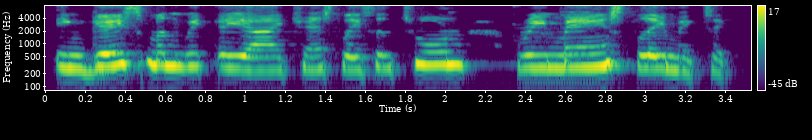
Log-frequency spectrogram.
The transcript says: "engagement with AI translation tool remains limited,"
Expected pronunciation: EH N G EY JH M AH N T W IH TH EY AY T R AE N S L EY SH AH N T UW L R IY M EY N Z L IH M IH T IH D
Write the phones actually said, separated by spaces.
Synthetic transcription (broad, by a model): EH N G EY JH M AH N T W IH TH EY AY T R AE N S L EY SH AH N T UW N R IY M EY N S L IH M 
